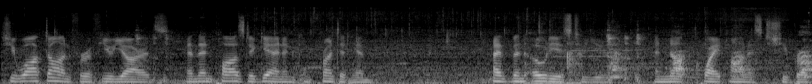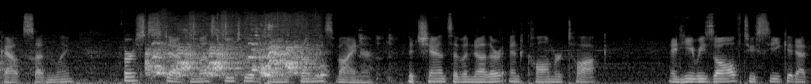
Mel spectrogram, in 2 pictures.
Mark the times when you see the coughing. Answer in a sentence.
The coughing can be heard from 1.3 to 1.8 s, from 6.0 to 6.5 s and from 11.7 to 12.1 s.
